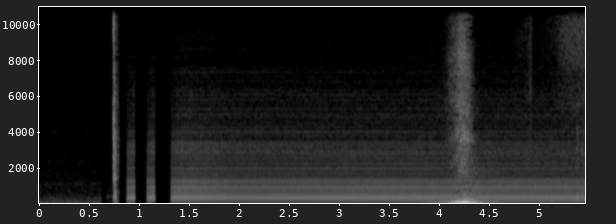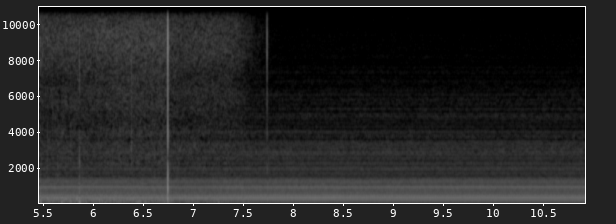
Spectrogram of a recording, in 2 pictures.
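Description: Logo-animation sound effects: a few short clicks, then a steady electric buzz like amplifier hum, with a deep boom about four seconds in and a high fizzing hiss for a couple of seconds after it.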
